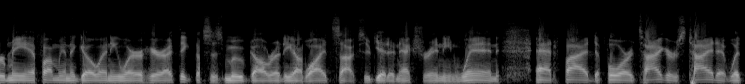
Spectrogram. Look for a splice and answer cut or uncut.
cut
